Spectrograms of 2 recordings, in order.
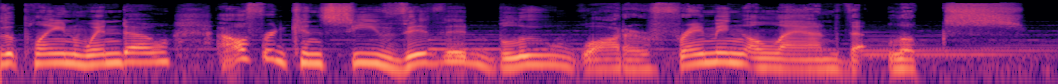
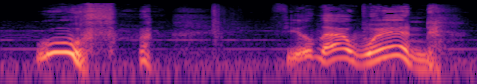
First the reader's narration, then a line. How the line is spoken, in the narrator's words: yelps his dad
